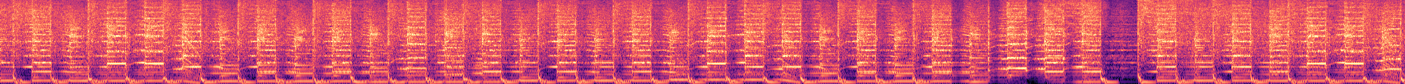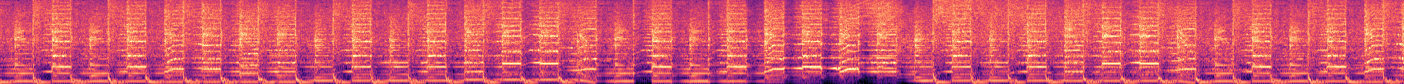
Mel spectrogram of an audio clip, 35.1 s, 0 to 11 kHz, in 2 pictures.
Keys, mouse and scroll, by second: 0.8 alt+g, 0.9 alt+r, 1.3 click, 1.5-3.6 drag, 3.8-5.1 drag, 5.2-5.6 middle drag, 5.6 s, 6.1 ctrl+KP_0, 6.5-7.9 drag, 8.1-8.6 drag, 8.6 KP_7, 8.9 middle drag, 9.1-9.5 scroll up 1, 9.5-10.3 drag, 10.3 KP_0, 10.7-12.0 drag, 12.6 click, 13.3 click, 13.7 click, 14.0 click, 14.3 click, 16.8 space, 17.2 click, 17.5-18.5 drag, 19.4 click, 20.3 KP_0, 20.8 click, 20.9-21.3 middle drag, 21.3 click, 21.5 middle click, 21.8 click, 22.0 s, 22.5 click, 22.7-23.7 drag, 24.4 scroll down 4, 24.6 click, 24.9 click, 25.2 KP_7, 25.9 shift+d, 28.2 r, 29.5 g, 30.6-31.7 drag, 31.7-32.2 middle drag, 32.2 click, 33.3 middle click, 33.5 shift+a, 33.9 alt+g, 34.0 alt+r, 34.4 click, 34.6 click, 34.7-35.1 drag.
